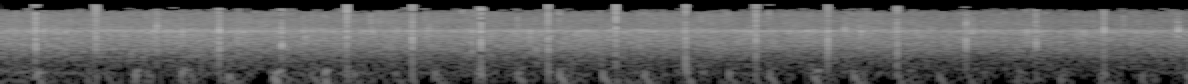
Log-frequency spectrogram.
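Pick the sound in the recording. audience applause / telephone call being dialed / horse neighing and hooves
audience applause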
